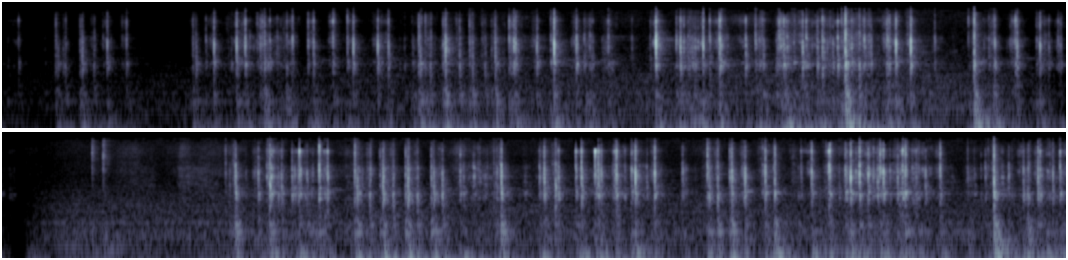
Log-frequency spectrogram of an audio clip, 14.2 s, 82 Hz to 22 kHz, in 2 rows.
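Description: Both hands type on a full-size backlit mechanical keyboard with linear switches, dark plastic keycaps on a metal-plated frame, resting on a wooden desk. Fingertips tap and press the keys in quick, bright, clacky strokes with very short ring. Brief pauses come near 1, 6.5 and 7.5 seconds before the typing resumes.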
